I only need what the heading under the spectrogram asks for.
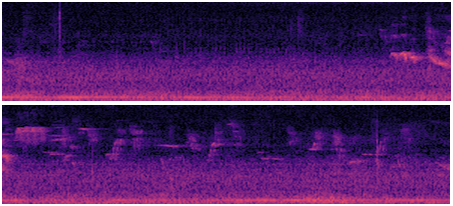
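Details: Male common blackbird singing from the top of a plum tree; a single short phrase near the middle, a low fluted warble sliding downward followed by a brief high twittery flourish, with scattered faint high notes afterward over a steady low hum.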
